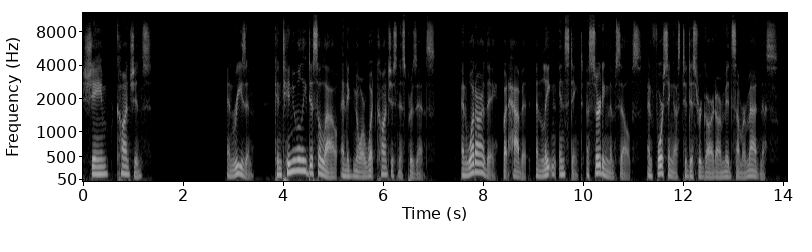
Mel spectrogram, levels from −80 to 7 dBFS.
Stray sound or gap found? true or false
false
